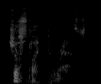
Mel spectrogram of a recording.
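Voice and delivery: soft whispered aside. A narrator's reading. Narrator whispering the aside to listeners. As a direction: breathe it out.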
